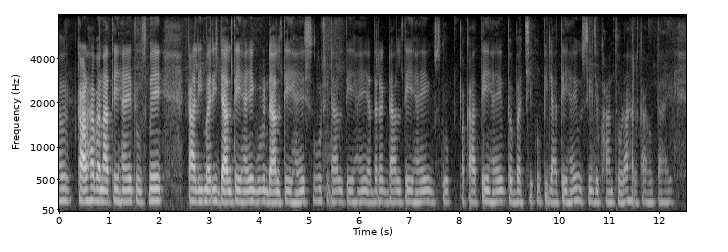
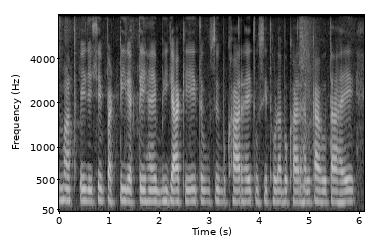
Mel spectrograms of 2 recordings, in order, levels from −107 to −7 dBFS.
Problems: constant background noise, background conversations at intervals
